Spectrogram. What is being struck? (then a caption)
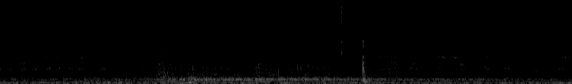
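Plastic stylus tip on a glass tablet screen. A plastic Apple Pencil tip scratches and rubs across the flat glass touchscreen of an iPad Pro lying on a table in short, repeated strokes. The result is a quiet, steady, low-pitched rasping hiss with one brief, sharper tick of the tip on the glass.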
